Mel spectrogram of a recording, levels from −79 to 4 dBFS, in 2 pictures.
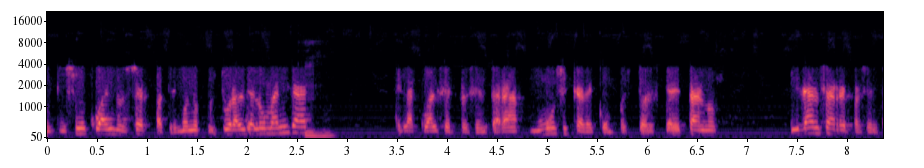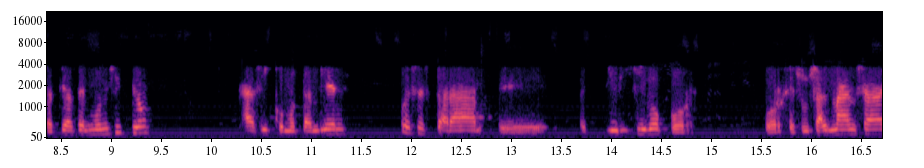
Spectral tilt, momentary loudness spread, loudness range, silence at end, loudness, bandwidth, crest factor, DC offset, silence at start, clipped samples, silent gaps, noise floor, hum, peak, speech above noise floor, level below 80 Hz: -5.5 dB/octave; 11 LU; 4 LU; 0 s; -28 LUFS; 16 kHz; 22 dB; under 0.1%; 0 s; under 0.1%; none; -61 dBFS; none; -8 dBFS; 33 dB; -64 dBFS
